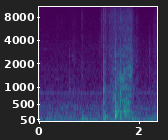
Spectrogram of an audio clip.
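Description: A hand sliding against and knocking a sealed cardboard shipping case, a short scrape with a dull knock about a second and a half in.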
